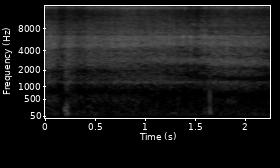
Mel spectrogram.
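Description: Dry harvested crop stalks rustling and crackling as they are gathered up into an armful and lifted, a steady dry hiss with a couple of faint soft knocks.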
